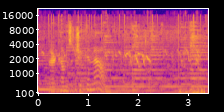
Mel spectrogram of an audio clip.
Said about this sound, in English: There comes a chicken now.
